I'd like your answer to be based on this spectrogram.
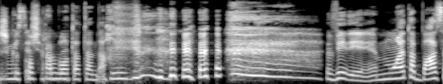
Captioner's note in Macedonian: смеа; тешко дишење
